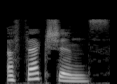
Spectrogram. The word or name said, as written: affections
